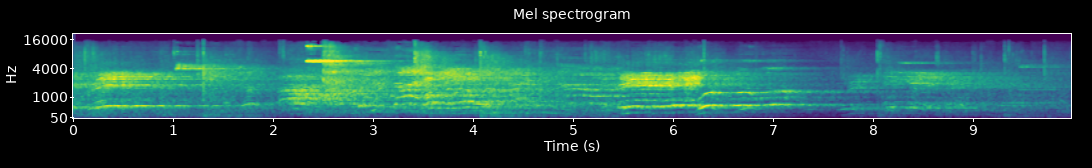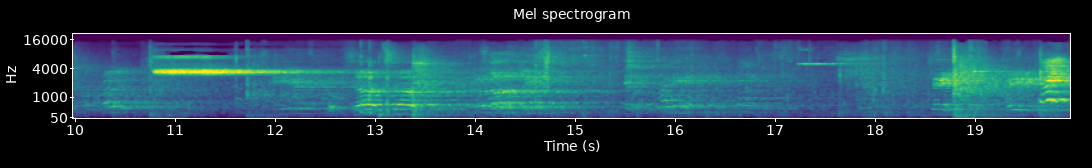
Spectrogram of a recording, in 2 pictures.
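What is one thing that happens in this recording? Young girls shout and call out to each other in a large echoing gym.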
